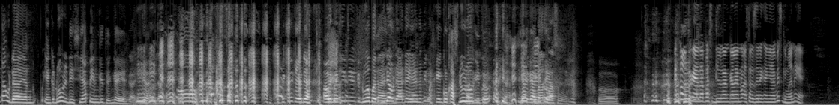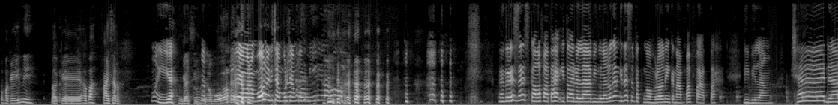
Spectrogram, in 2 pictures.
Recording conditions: background noise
